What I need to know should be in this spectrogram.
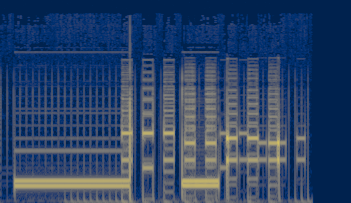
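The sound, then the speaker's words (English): Phone tones as a stored number is dialled: a steady dial tone holds for about a second, then a quick series of short keypad beeps follows in an uneven rhythm, clear and fairly loud with no voices. “Virat picks the phone out of Ravina's mouth carefully and dials the only number stored in the contact section.”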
